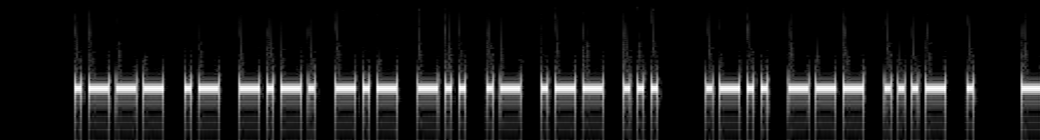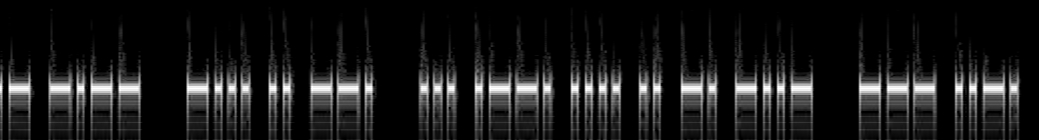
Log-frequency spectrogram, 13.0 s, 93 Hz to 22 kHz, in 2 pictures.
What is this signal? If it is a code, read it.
Morse code, heard as a keyed tone, about 28 wpm, 700 Hz. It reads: JACKDAWS LOVE MY BIG SPHINX OF
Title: Pangram Challenge v2 - 28wpm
